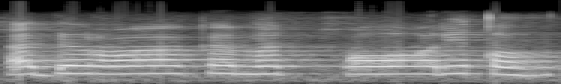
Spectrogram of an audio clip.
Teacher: ادو دال کے اوپر ساکن ہے، اس کو قلقلے کے ساتھ پڑھیں گے۔ را کے اوپر کھڑا زبر ہے، اس کو 1 الف کے برابر کھینچ کر پڑھنا ہوگا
